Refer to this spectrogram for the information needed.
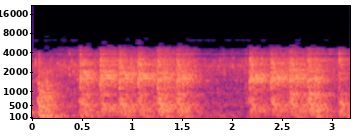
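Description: A series of heavy, evenly spaced knocks on the door of a house on a rainy night, about two per second, thudding loudly over a constant background hiss with no voices.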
